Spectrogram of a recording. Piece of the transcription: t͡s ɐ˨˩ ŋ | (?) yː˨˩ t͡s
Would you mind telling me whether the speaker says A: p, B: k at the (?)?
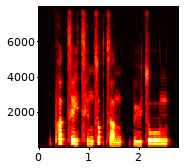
A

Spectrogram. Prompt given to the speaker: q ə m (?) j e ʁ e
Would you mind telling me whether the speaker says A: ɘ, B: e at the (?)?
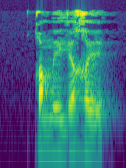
B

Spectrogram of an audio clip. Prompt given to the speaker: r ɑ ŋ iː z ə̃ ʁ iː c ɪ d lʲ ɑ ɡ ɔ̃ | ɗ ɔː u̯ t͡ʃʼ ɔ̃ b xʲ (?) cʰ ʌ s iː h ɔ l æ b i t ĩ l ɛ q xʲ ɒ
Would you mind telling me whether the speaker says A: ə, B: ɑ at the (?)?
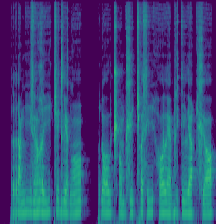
A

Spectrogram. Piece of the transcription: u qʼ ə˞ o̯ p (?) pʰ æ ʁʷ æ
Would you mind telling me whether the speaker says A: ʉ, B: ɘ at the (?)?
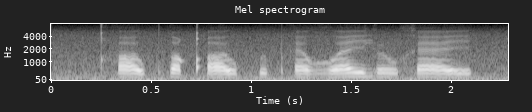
B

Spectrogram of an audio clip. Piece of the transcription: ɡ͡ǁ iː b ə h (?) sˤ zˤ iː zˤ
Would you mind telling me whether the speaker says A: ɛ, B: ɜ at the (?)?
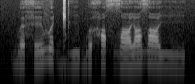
B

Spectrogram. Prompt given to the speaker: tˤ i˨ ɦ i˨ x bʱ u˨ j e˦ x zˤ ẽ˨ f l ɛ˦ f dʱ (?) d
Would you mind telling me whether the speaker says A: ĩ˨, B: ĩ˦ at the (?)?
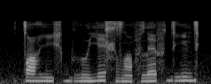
B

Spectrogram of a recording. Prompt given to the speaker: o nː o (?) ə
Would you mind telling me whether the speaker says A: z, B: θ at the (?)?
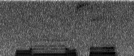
B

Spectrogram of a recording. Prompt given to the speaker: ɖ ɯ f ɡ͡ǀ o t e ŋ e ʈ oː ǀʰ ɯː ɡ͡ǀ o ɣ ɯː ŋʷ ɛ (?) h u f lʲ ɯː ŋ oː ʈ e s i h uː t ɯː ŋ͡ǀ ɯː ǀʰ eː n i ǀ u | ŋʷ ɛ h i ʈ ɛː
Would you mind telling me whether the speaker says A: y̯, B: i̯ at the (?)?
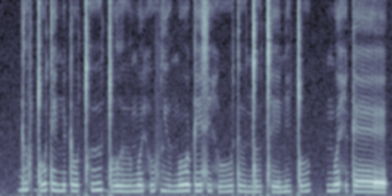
A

